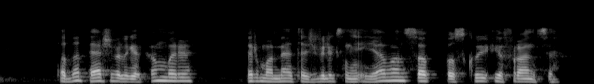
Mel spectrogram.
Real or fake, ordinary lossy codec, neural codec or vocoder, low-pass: fake; AAC, 48 kbps; codec, 16 kHz, 4 kbps, X-Codec, HuBERT features, trained on general audio; 5.4 kHz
